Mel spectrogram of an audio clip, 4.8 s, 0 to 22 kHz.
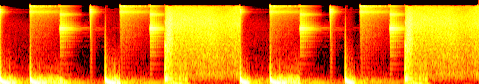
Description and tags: drum-along 100
quirky idm Drum loop created by me, Number at end indicates tempo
